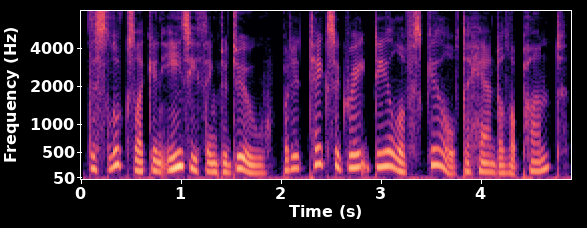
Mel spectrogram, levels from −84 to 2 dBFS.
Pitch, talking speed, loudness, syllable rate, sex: 195 Hz, 245 wpm, -17 LUFS, 5.0 syllables/s, female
